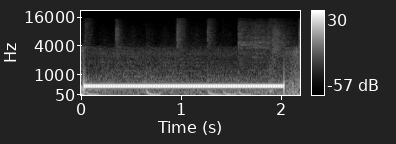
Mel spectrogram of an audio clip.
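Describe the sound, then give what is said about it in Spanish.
Steady telephone dial tone hums at a single low pitch while a number is dialed again, holding loud and unbroken for about two seconds before cutting off, followed by a brief higher tone. “ya salió, colgó. A ver, ahí se está marcando de nuevo.”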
